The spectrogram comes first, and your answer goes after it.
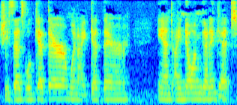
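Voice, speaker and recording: A woman's somewhat breathy, fairly low voice at a fairly slow pace, with audible room echo. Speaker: lifestyle vlogger. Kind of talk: personal reflection monologue.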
